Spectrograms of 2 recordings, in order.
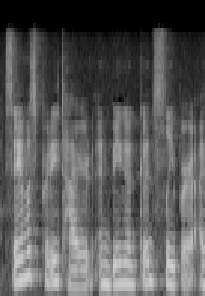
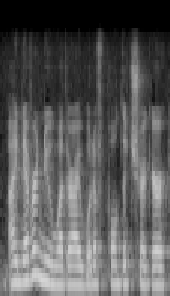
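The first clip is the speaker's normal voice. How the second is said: ordinary delivery, nothing marked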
